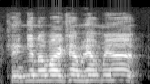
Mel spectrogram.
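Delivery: high, loud yell to someone far off; loud, high holler from the ground; retold scream for help. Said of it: "screaming at her".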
